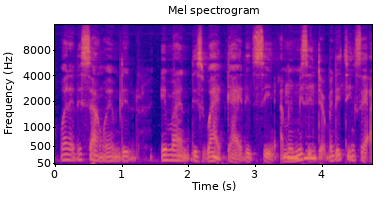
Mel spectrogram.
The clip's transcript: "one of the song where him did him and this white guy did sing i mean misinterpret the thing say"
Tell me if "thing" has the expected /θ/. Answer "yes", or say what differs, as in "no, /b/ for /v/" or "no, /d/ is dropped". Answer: no, /t/ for /θ/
